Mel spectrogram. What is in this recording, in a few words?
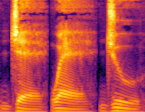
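"jeweju", concatenated syllables; Affixing experiment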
